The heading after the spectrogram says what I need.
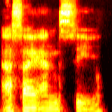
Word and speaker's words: sinc: One of them is the Rect function, which you know about, and the other one is the Sinc function, S-I-N-C, it's pronounced Sinc, which we're going to talk about today.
